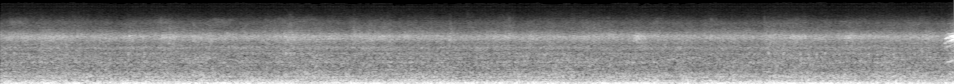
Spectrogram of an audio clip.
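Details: A steady engine-like rumble fills the recording, with a constant high band of hiss and no voices or animal calls.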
